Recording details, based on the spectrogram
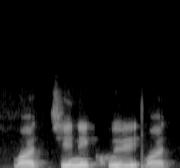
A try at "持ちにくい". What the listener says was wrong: Mochi nikui. Bukan machi tapi mochi ya.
